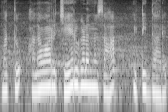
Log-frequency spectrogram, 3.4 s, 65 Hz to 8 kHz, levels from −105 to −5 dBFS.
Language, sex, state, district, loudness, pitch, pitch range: Kannada, male, Karnataka, Bangalore, -16 LUFS, 180 Hz, 165-195 Hz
